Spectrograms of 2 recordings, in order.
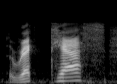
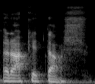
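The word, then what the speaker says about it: Raketaš: Oh God, BOV Rectas. Okay, yeah, so get it out. Okay, it's pronounced Raketas. Rocketas. That sh, it's hard to pronounce because it's an SH.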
